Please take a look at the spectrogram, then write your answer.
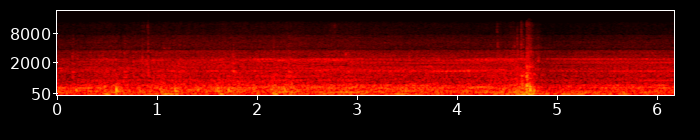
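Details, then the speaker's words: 1998 Acura Integra 4-door, manual, axle already replaced, while driving. Steady low rumble, then a sharp heavy clunk as drive takes up on clutch release, with steering feeling erratic. Clutch or rack and pinion suspected, cause unconfirmed. "so when the clutch is let out it's brutal I mean so I don't know what's going on so when I'm releasing the clutch I feel like that's what I'm getting at the most"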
